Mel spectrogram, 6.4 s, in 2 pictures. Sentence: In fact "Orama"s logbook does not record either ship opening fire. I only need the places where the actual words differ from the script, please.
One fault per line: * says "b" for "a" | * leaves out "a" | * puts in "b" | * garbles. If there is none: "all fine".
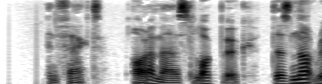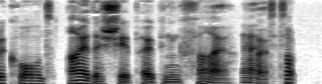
* garbles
